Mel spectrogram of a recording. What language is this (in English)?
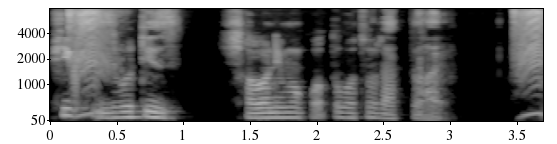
Bangla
